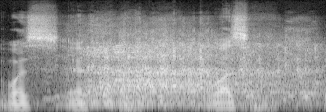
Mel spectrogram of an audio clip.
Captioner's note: laughter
